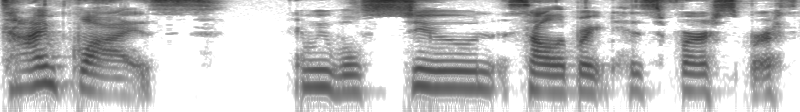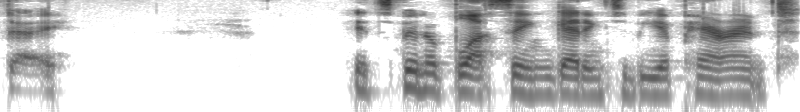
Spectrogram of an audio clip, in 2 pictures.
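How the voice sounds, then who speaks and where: On a very clean recording with a silent background and a dry, close sound with no echo, a woman speaks at medium pitch with a warm tone, at a fairly slow pace with long, frequent pauses. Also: ordinary pitch variation. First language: Spanish. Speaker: high school Spanish teacher. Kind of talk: teacher welcome video. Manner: warm, encouraging.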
